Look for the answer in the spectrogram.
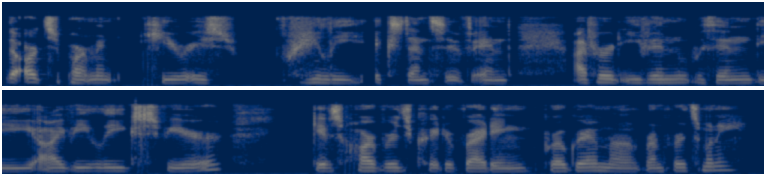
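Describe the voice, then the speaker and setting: Nervous college kid, creaky voice, stumbles over words, rambles, super dry close sound, audio drama, guy acting. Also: medium pitch, steady tone, darkish tone, no room sound, close to an everyday voice. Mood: nervous, apologetic. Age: young adult. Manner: halting, stammering, rambling, nervous laughs. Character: Victor, awkward, anxious, self-deprecating young male college student.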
